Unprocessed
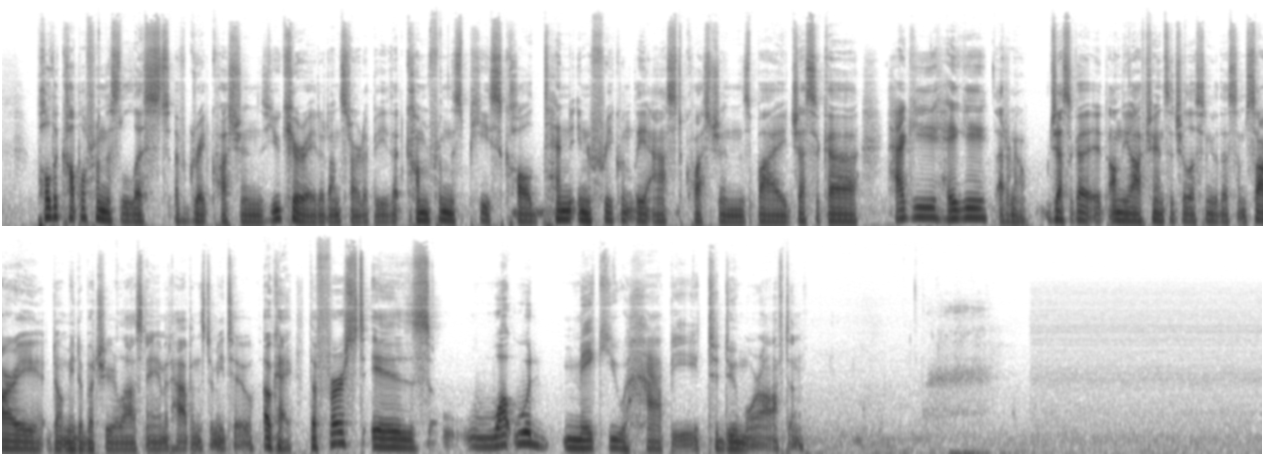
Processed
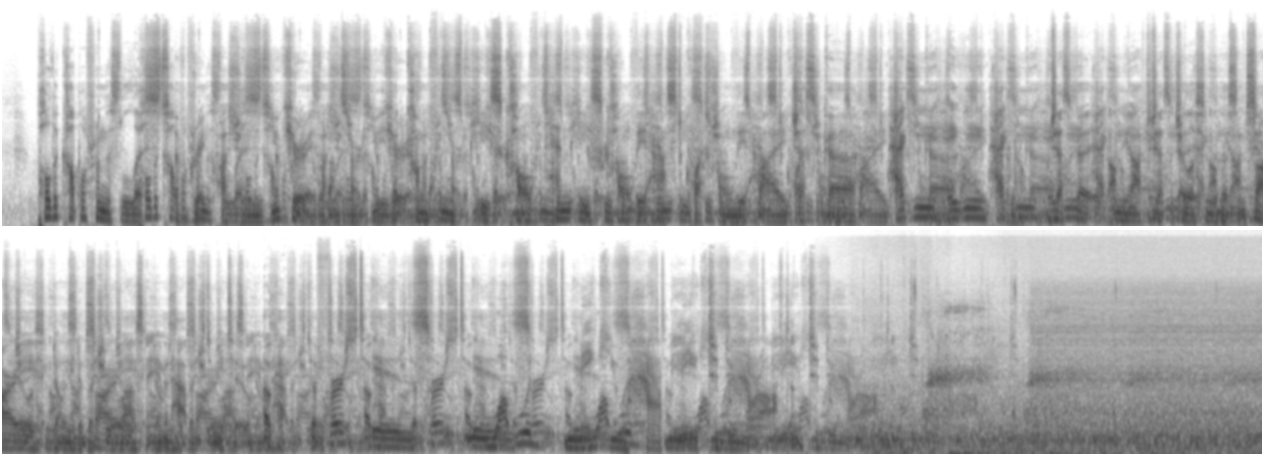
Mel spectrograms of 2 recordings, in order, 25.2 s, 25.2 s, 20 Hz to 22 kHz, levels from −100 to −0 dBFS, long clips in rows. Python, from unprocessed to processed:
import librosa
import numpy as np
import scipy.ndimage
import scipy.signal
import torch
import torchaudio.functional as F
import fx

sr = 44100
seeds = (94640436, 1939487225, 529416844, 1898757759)

y = fx.recorder_agc(x, sr, target_db=-15.0, rise_db_per_s=24.0, max_gain_db=30)
y = fx.low_shelf(y, sr, hz=69.0, db=-8.5)
y = fx.echo_feedback(y, sr, ms=1005, feedback_pct=55, wet_db=-4)
y = F.gain(torch.from_numpy(y), -7.5).numpy()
